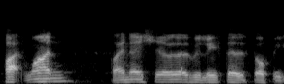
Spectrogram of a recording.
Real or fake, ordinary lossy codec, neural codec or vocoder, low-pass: fake; none; codec, 24 kHz, 3 kbps, HILCodec; 5.4 kHz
